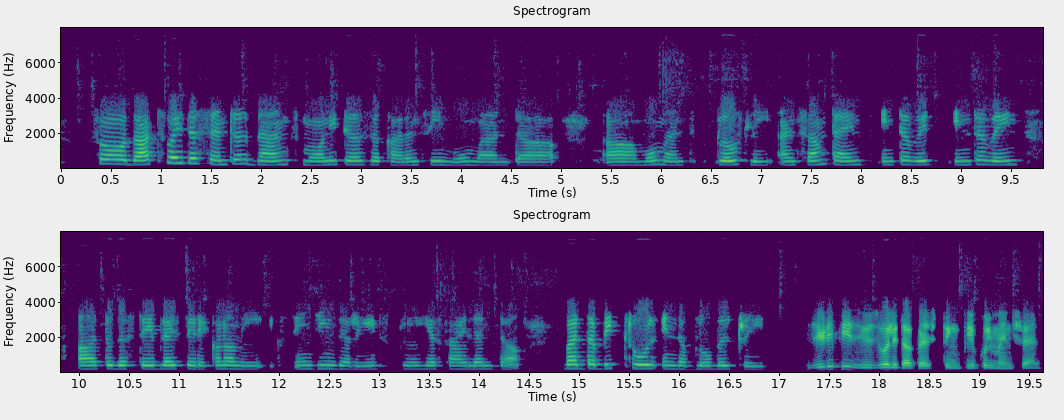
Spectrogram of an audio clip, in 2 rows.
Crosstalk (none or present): none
